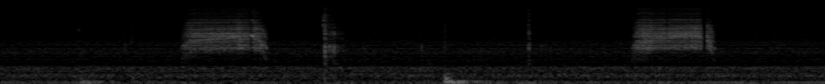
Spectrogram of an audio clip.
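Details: Barn owl nestlings, wild, hungry in a camera-watched nest box at feeding: two harsh hissing bursts about two seconds apart, with a faint click and a soft thump between them.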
